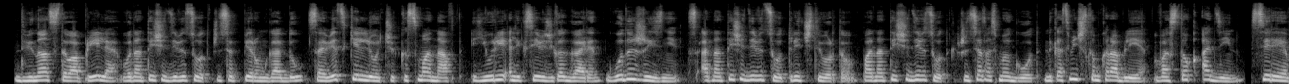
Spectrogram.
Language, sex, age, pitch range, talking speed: Russian, female, 20-39, 170-195 Hz, 100 wpm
